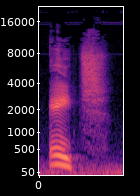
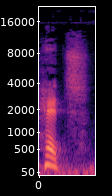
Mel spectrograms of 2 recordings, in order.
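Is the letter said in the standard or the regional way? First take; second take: standard; regional. First: The letter name has its standard pronunciation. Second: The letter name has a regional pronunciation. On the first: The speaker calls it right. "It's pronounced as" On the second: The speaker calls it wrong. "in southern part of India, everybody pronounces this letter as"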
